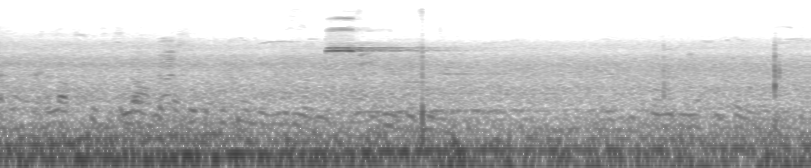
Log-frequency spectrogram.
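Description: Outdoor football pitch ambience: a steady low rumble of distant traffic under faint distant shouts of players. A short, high whistle sounds about two and a half seconds in, and a ball is kicked with sharp knocks twice.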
